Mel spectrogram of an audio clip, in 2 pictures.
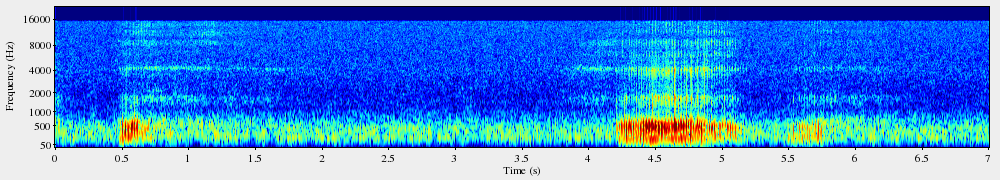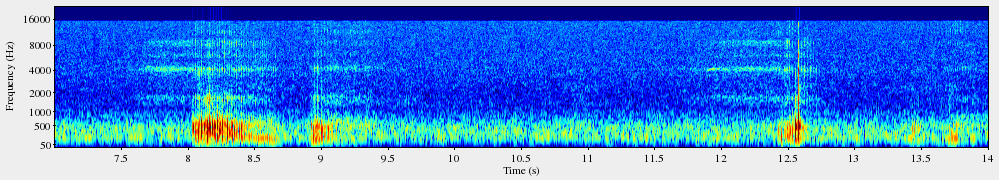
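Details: Quiet, irregular snorting snores with soft breaths and a brief click between them in a quiet room; snoring.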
